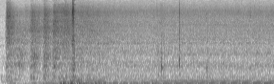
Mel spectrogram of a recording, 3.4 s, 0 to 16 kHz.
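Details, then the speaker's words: 2017 Ford Transit Connect, jump-started after a rainstorm, during a power balance test: engine shakes hard with a low, lumpy idle on 3 of 4 cylinders. Cylinder 3 misfire; its ignition coil was found installed crooked. "Okay. It's shaking really hard. There we go. Cylinder number 3, 1342."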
